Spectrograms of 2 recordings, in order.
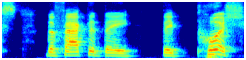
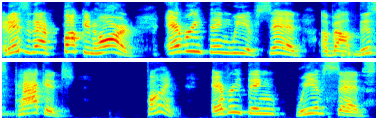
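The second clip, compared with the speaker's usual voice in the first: full-on, loud, high-pitched shouted rant; 8 semitones higher, 6 dB louder than usual. Complaining to the other speaker, who egged them on, yelling. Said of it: "stop yelling".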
